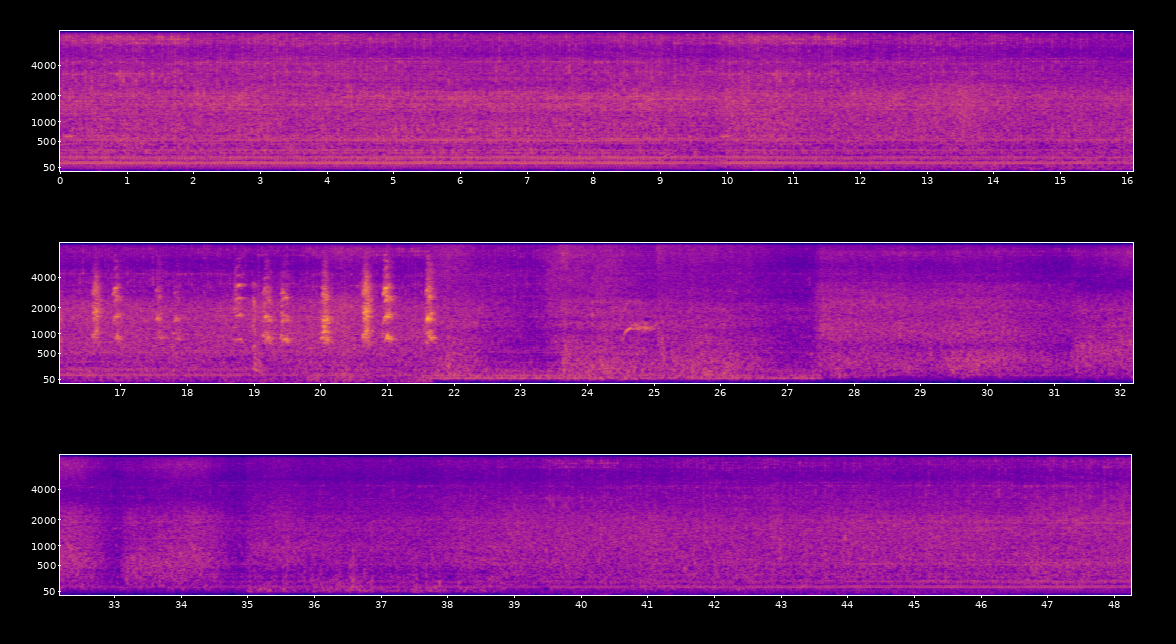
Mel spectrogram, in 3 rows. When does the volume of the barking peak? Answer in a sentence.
The loudest moment of the barking is at 21 seconds.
